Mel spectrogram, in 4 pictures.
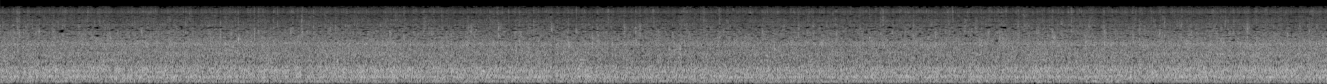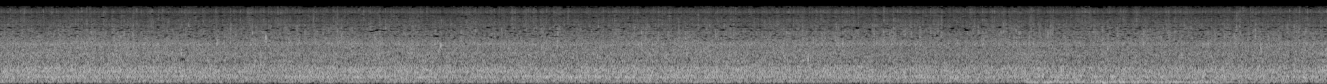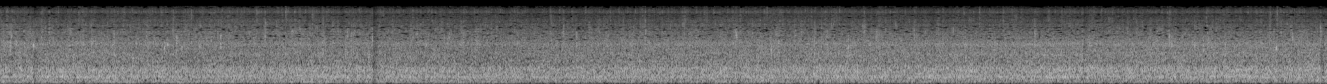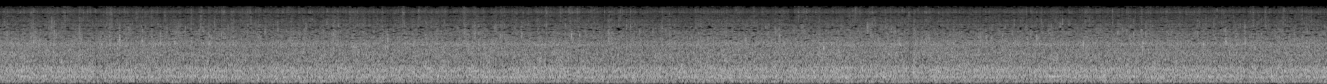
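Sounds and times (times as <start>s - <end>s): heavy rain: 0.0s - 53.0s
low rumble: 23.4s - 27.1s.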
